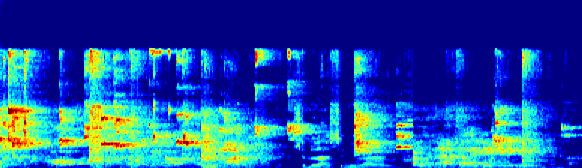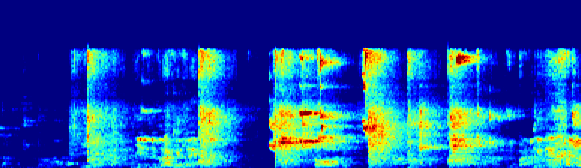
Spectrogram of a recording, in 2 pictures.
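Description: A racket smacks a shuttlecock back and forth.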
